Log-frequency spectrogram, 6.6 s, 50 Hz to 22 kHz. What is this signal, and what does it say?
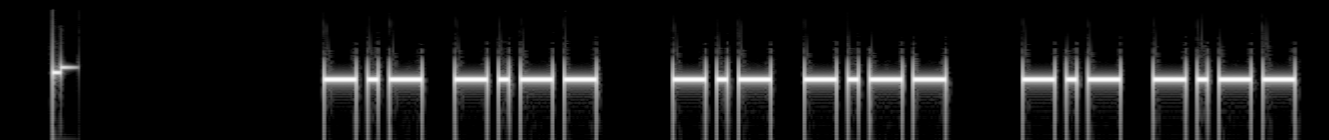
Morse code, heard as a keyed tone, about 22 wpm, 700 Hz. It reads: KY KY KY
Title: Multi-letter Phonemes Repeated 3x 22wpm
